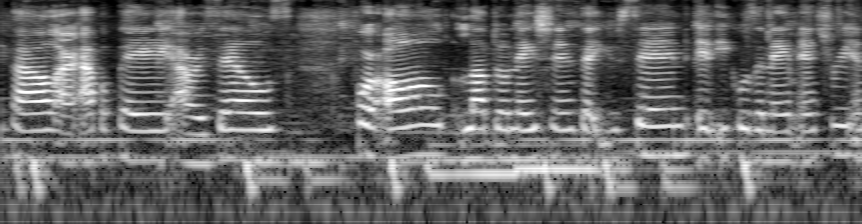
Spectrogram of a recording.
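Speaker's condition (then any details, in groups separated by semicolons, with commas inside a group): No condition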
